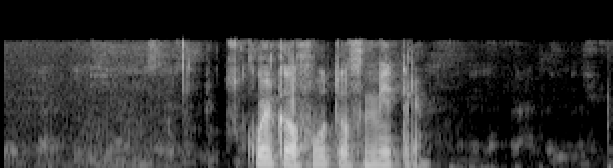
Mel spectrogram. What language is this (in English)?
Russian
